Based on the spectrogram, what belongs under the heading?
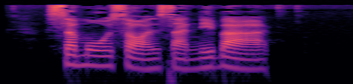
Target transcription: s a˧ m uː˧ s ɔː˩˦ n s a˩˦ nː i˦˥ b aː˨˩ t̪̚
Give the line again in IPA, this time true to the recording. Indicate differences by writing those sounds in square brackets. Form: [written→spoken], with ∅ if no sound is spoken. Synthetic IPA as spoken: s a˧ m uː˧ s ɔː˩˦ n s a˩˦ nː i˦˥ b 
